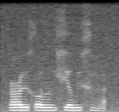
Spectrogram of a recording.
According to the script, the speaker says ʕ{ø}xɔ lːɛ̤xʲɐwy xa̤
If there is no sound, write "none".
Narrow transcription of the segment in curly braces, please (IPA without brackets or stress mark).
ø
